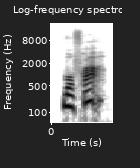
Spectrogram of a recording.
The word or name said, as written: hvorfra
